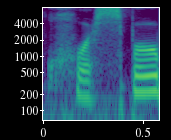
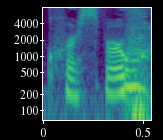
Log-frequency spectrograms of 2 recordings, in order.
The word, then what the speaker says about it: CRISPR: a rabbit hole with crispr would be it it's an acronym so it's spelled c-r-i-s-p-r so it's kind of crisper without the e okay and so what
